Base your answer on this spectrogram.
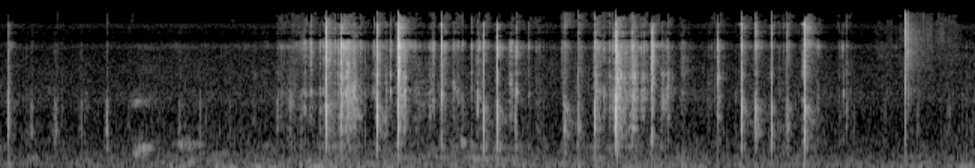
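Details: Pet rabbit ZZ, a Lionhead and Dutch mixed breed, eating indoors, recorded very close up; crisp crunching and tearing bites, sparse at first, then dense rapid bursts from about three seconds, over a soft low room hum.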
